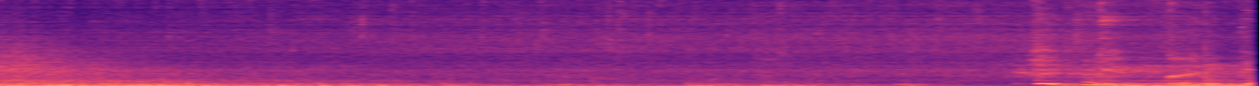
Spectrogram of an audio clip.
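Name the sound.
rain and thunder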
